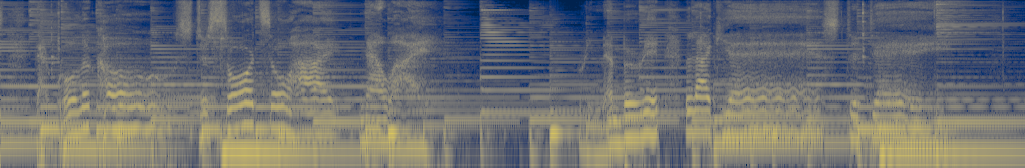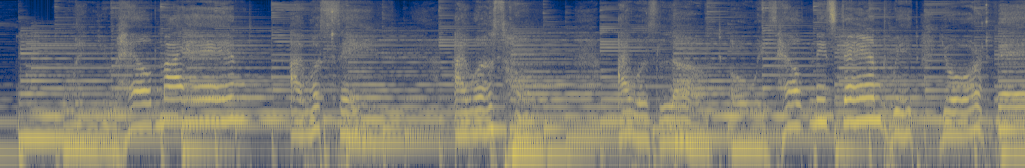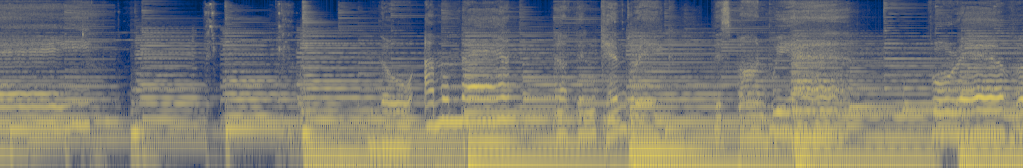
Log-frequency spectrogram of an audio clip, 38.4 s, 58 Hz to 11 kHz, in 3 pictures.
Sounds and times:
Acoustic guitar: 0:00.0 - 0:38.4.

